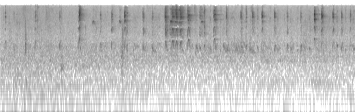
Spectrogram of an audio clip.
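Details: Red squirrels interacting at a bird hide in eastern Canada: quiet, irregular sharp chips and clicks scattered throughout, with a short rapid rattling burst just past the midpoint, over faint steady background hiss.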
